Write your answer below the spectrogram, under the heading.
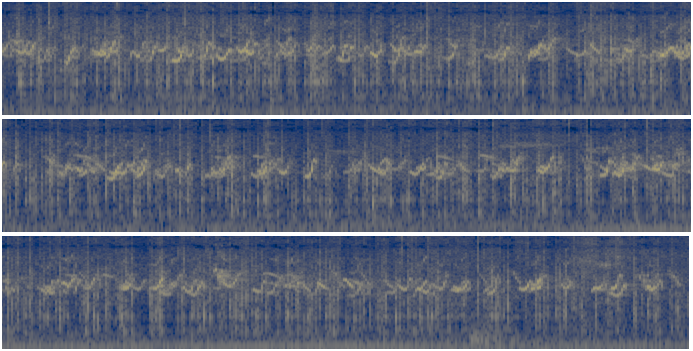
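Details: Young chickens in a crowded chorus of high, bright chirps repeated several times a second, with a low steady hum running beneath and light rustling.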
